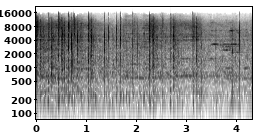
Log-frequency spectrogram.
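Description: Aerial fireworks display: many sharp bangs and crackles from shells bursting in quick succession, over a continuous hiss.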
